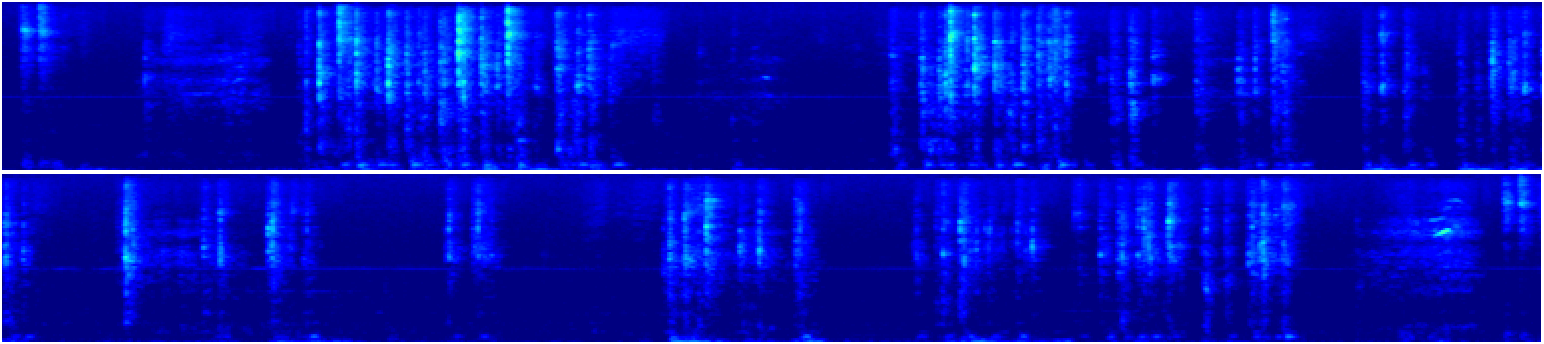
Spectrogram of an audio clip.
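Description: Faint typing on a computer keyboard: several short runs of quick keystrokes, separated by pauses.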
